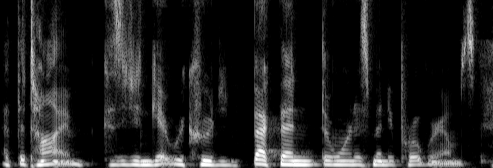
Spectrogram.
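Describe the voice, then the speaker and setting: This woman has an ordinary speaking voice, fairly low in pitch, against a quiet background. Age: 50s. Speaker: former college soccer coach. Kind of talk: casual interview chat.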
